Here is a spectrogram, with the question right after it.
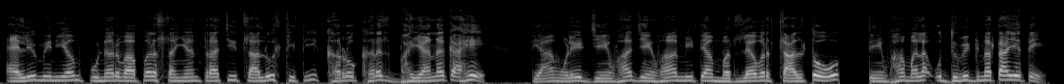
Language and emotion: Marathi, disgusted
